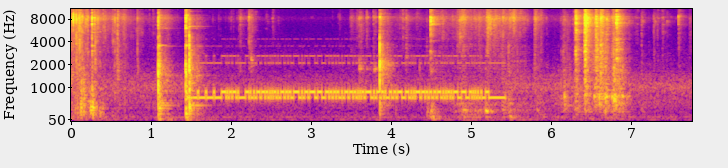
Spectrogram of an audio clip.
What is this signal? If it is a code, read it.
RTTY (75 baud, 170 Hz shift), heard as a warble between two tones, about 790 Hz centre, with kitchen noise. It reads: HA SALTATO LA STAGIONE INDOOR.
